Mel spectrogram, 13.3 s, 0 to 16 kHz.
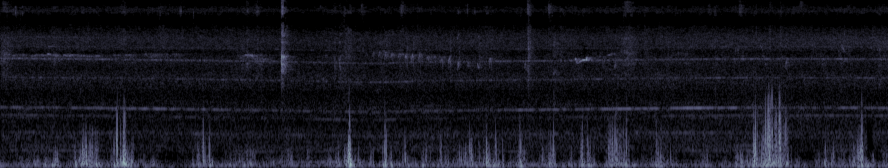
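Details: Chicago and North Western #6847 diesel locomotive after engine failure: deep rumble surging in irregular heavy bursts with clanks, dropping back each time as crew repeatedly tries but fails to get it moving.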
